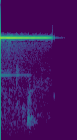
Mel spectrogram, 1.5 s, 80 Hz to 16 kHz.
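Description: An odd-year silver one peso coin is pinged and rings well, giving a clear, high ring with a fainter tone near 2.2 kHz. The ring fades steadily and dies out after about a second.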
